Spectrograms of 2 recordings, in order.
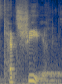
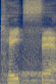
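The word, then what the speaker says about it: Cait Sith: uh in Gaelic mythology, the king of cats is Katie. Oh, Kate Sith. In Final Fantasy 7, there's a character named Kate Sith. Yep. Oh, dude. So many people were freaking like like for some reason salty about it. I am very salty about it cuz it's wrong.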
